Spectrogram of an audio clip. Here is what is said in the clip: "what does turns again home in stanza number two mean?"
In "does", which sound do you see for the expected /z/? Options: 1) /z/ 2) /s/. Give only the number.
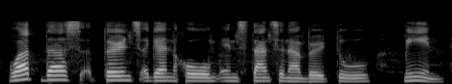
2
